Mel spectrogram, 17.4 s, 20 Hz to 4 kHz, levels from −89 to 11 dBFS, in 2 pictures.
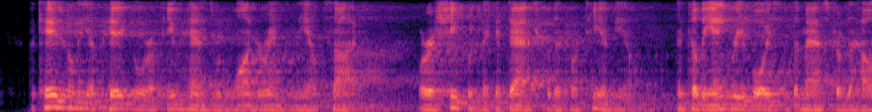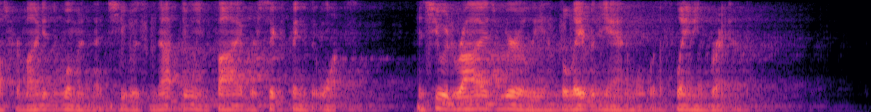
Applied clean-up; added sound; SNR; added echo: none; Writing; 19 dB; reverberation time 2.3 s.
